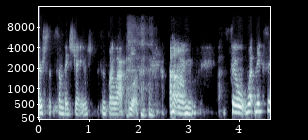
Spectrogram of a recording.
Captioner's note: laughs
